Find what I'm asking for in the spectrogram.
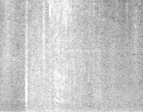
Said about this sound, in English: Let's watch this explosion.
